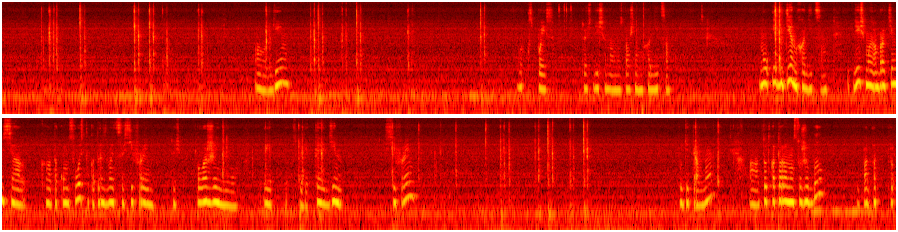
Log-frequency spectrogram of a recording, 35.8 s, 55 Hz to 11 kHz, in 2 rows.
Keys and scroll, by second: 1.0-3.9 typing, 5.3-8.1 typing, 9.6 w, 15.5 Return, 22.3 p, 23.2 BackSpace, 23.8 t, 24.2 1, 25.7 ., 26.6 shift+c, 27.9-30.1 typing, 31.8 =, 32.1 space.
